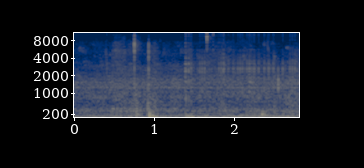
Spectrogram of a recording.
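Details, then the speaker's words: Monoprice 25 W per channel tube amplifier (tubes in preamp) idling: irregular crackles and pops over a steady low hum, left channel only; swapping tubes didn't help, volume doesn't change it, owner suspects preamp fault. "also I don't know if you can hear the crackling noises seems to be coming from the Left Channel only"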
